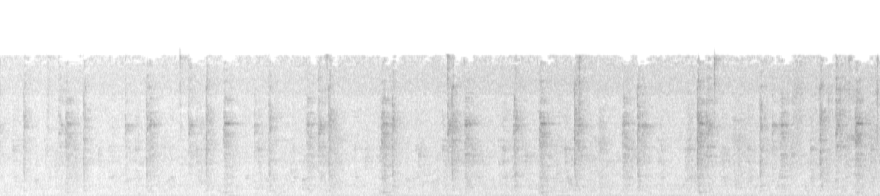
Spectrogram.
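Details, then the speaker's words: Cuckoo clock after bending the wire behind the pendulum wire to level the movement: crisp, evenly spaced ticks about two per second; clock in beat and running properly. "It has the nice even tick-tock sound to it."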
